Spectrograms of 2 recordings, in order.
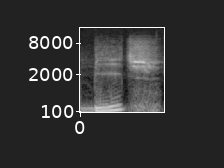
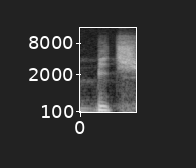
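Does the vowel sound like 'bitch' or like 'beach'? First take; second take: beach; bitch. First: The vowel is long, sounding like 'beach'. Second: The vowel is short, sounding like 'bitch'. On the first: It means a seaside shore. The speaker calls it right. "mais beach" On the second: It means a prostitute. The speaker calls it wrong. "c'était pas beach"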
